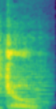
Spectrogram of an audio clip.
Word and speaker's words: Zhou: I like how they pronounce Zhouw as Joe.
